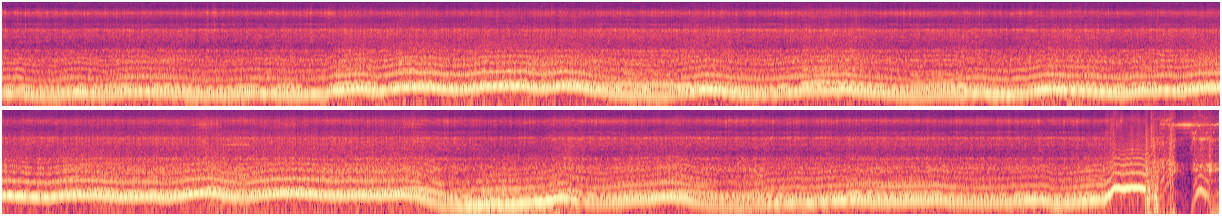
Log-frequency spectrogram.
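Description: FPV quadcopter's electric motors and propellers buzzing loud and close, heard from its onboard camera, the pitch rising and falling constantly with the throttle. Near the end the pitch shoots up and breaks into a rough clatter as the quad tumbles to the ground.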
